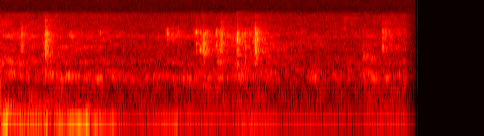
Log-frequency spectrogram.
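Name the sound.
typing on computer keyboard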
